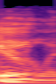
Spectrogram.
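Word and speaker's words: Sherrill: So my favorite part of this is, and you'll help me if I mispronounce the name, Mickey Sherry, a congressperson from New Jersey. – Cheryl, I think it is.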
